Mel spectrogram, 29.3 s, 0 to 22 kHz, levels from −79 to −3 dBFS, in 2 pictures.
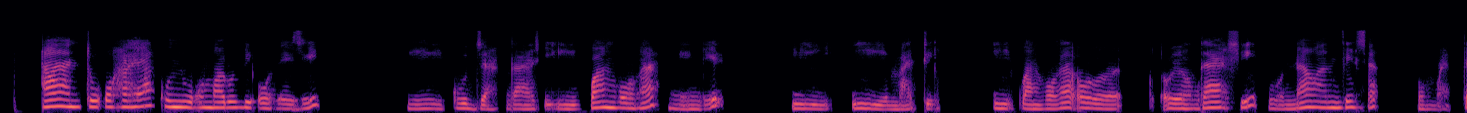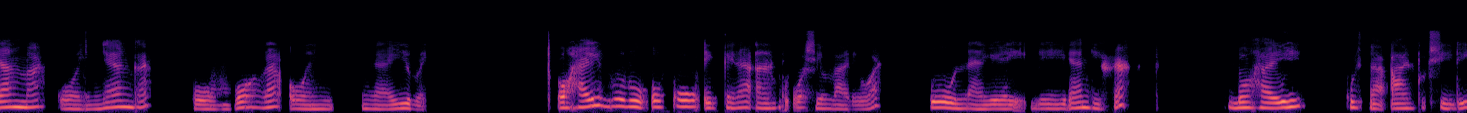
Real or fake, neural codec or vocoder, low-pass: fake; codec, 16 kHz, 1 kbps, FreqCodec, larger model; 7.2 kHz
